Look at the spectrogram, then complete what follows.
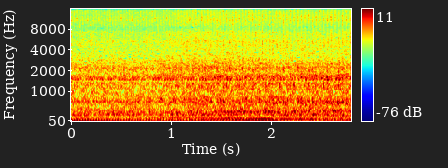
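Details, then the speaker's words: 1982 Mercedes 240D diesel, after valve adjustment, idle raised a couple hundred rpm by shortening the throttle linkage: steady diesel clatter at even, slightly raised idle, no lope or stumble, not even engine vibration. Normal idle. "so look how smooth that's idling you guys see there's no not even a vibration on the engine"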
